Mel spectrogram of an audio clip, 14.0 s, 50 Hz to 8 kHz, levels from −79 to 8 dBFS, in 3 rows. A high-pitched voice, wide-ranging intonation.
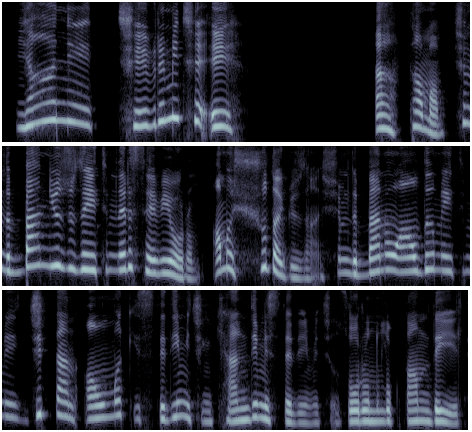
Yes: very high, 260 Hz; wide, 8.3 semitones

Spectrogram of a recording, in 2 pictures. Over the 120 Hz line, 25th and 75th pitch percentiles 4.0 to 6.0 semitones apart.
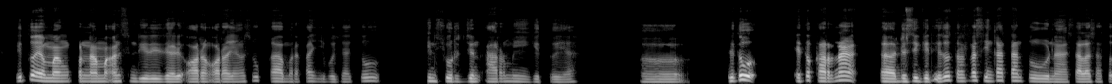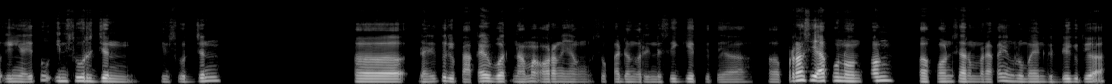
No: low, 135 Hz; average, 2.9 semitones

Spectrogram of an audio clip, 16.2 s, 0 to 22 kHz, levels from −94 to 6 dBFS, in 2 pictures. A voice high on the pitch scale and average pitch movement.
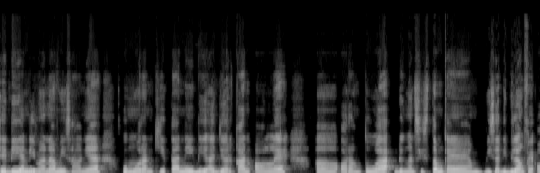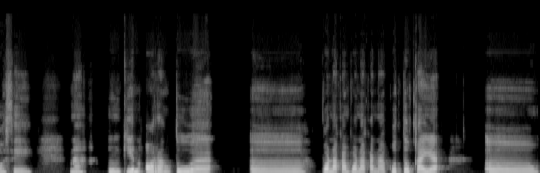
No: high, 195 Hz; narrow, 1.9 semitones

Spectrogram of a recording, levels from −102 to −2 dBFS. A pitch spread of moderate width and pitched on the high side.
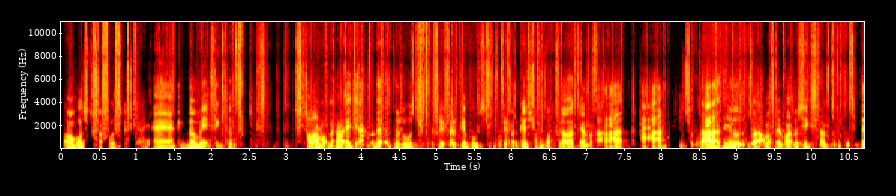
No: average, 4.6 semitones; medium, 155 Hz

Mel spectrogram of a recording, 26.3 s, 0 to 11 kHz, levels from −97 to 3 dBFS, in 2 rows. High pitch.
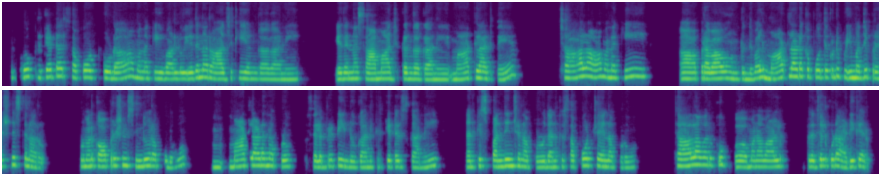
Yes: high, 215 Hz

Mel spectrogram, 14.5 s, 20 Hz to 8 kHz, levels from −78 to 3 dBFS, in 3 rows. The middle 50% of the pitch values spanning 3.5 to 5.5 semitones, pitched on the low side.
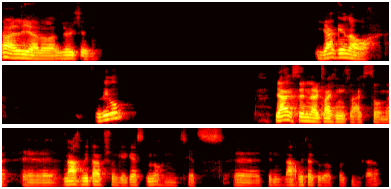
Yes: average, 4.1 semitones; low, 110 Hz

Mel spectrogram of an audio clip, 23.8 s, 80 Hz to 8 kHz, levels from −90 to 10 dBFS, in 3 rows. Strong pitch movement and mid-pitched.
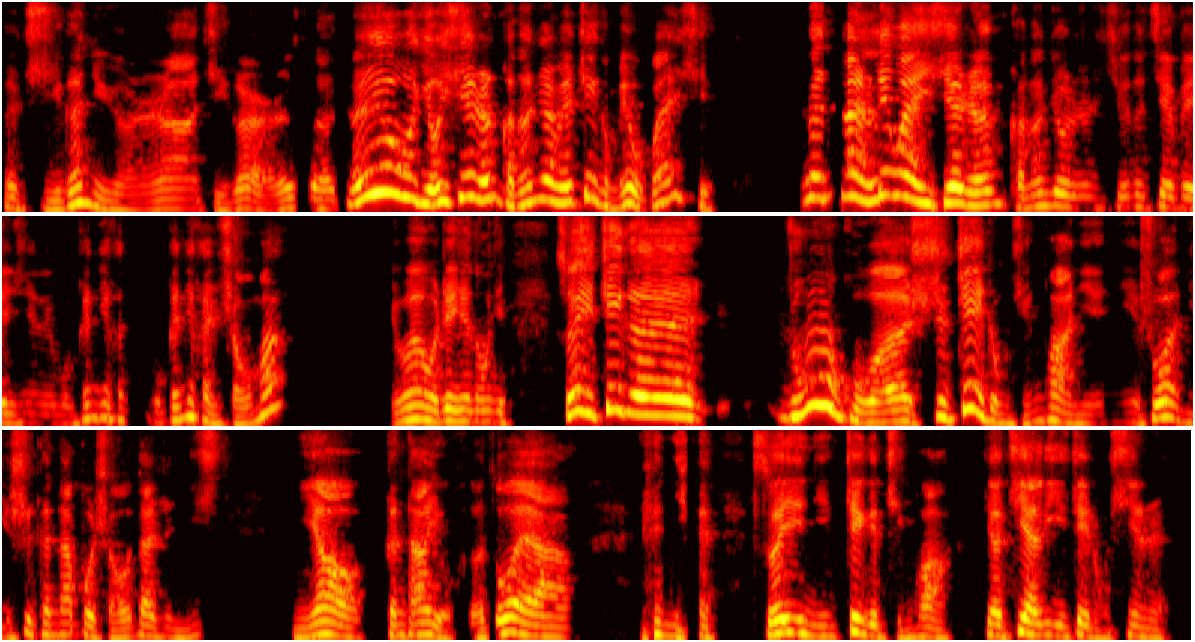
Yes: wide, 8.0 semitones; medium, 165 Hz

